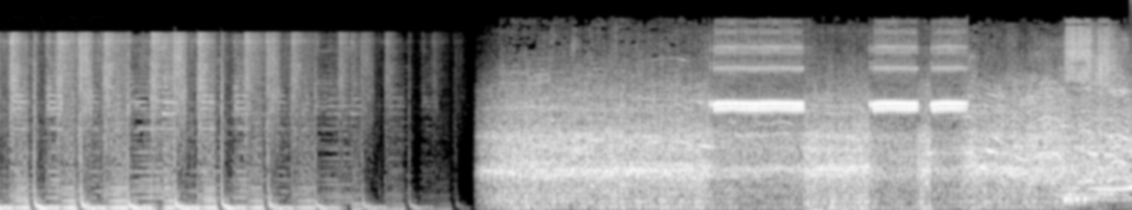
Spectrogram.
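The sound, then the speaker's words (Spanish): A referee's whistle shrills over a roaring stadium crowd, signalling the end of the match: one long blast followed by two quick short ones, loud, after a stretch of rhythmic music fades out. “suena el pitido del árbitro y el encuentro finaliza.”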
